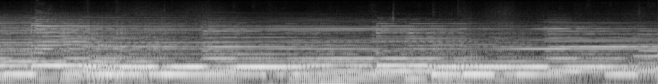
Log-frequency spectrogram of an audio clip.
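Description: Live rock band playing: electric guitar and bass guitar holding ringing chords through effects and reverb, the chords shifting every second or so.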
